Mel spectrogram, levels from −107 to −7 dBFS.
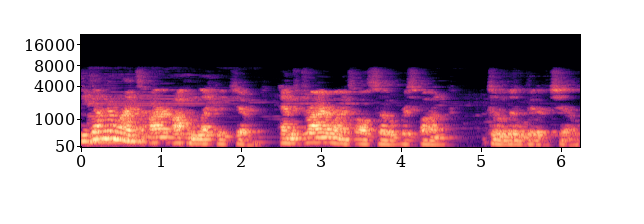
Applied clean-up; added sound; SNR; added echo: classical method WPE with log-MMSE.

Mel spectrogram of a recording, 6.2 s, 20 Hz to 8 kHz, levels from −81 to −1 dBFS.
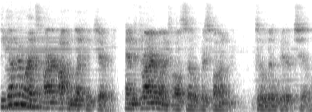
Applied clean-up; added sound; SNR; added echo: neural separator model SepFormer DNS4.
